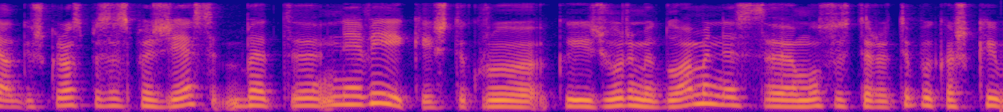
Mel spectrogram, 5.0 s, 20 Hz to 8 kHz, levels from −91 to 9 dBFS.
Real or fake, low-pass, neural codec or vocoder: real; 7.2 kHz; none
